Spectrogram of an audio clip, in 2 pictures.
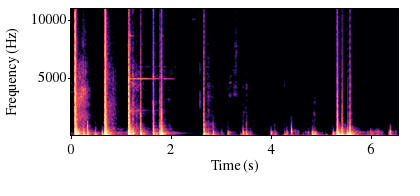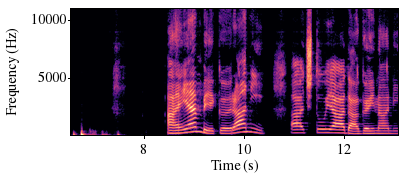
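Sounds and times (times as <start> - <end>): irregular knocks and thumps: 0.0 - 8.0.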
